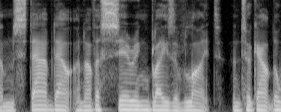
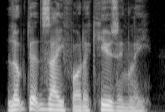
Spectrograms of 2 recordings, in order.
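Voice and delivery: ordinary delivery

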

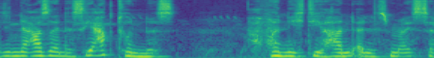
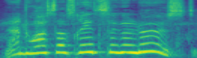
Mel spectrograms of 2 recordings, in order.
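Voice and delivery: higher, louder, thrilled; excited; 10 semitones higher, 6 dB louder than usual. Acted. Boy tells his friend he solved the riddle, excited. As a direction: burst out with the discovery.

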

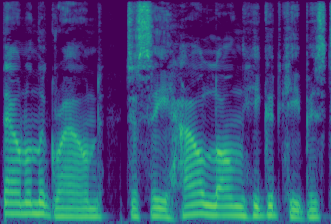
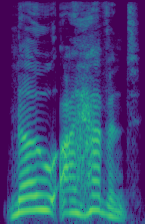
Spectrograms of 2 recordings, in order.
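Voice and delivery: higher, firmer denial; a little stronger; 8 semitones higher than usual. A narrator's reading. Ford addressing the captain, a little stronger. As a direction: push it a little more firmly. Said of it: "be a little stronger on the subject".

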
